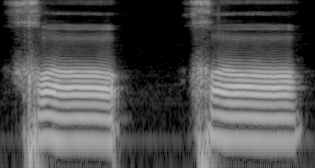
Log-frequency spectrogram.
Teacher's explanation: হা এরপর খ আমরা অনেকে বলি খা বলি এটাকে এটা কিন্তু ভুল এটা বলতে হবে খলকের শেষ ভাগ হতে অর্থাৎ গলার শেষ ভাগ হতে এটা উচ্চারণ হবে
